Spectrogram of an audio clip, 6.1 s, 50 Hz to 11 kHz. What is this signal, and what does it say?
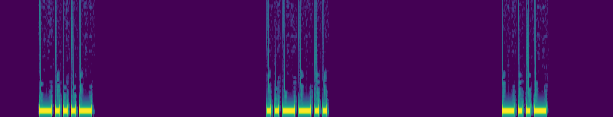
Morse code, heard as a keyed tone, about 30 wpm, spaced as for 5 wpm, 700 Hz. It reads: <BT>?X
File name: Lesson 37e - Letter x - Three Characters 30wpm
